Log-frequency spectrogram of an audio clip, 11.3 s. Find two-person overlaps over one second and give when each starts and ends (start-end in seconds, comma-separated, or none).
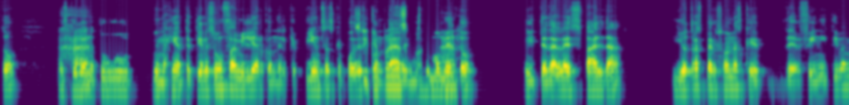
4.7-6.1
